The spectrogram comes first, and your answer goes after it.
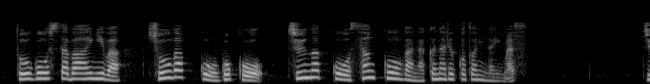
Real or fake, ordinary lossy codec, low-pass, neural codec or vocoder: fake; MP3, 32 kbps; 7.2 kHz; autoencoder, 48 kHz, 32 numbers a frame, DAC-VAE, trained on Japanese speech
